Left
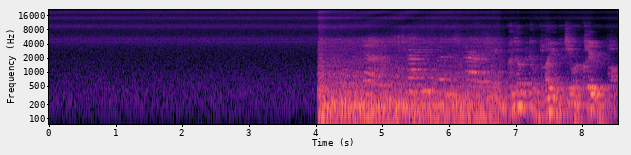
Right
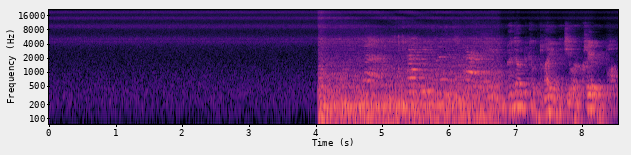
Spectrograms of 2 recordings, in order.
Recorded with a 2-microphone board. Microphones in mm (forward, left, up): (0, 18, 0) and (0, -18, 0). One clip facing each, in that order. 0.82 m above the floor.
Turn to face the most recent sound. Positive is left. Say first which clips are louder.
# left 1 dB
turn(degrees=-55)  # may be behind; listen again after turning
